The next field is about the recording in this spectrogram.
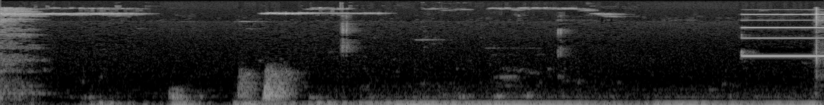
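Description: Multimeter gives a steady, unbroken continuity beep across the rectifier diode, showing it is shorted.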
